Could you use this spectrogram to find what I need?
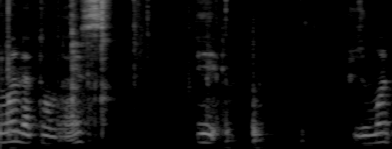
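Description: A card taps down on a table.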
